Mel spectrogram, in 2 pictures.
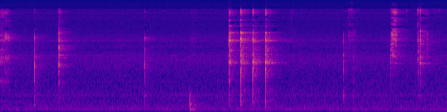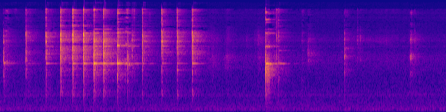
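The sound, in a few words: mixing cocoa powder into flour in a bowl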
